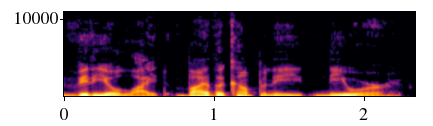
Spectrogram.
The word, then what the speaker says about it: NEEWER: So this review is for an LED video light by the company NEEWER. I usually pronounce it Newer, but Neewer.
